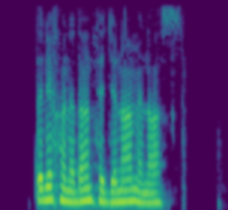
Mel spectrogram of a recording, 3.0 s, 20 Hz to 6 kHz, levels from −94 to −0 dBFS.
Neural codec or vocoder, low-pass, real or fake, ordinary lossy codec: none; 5.4 kHz; real; Opus, 64 kbps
